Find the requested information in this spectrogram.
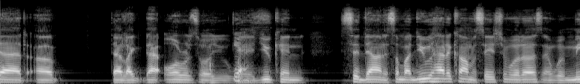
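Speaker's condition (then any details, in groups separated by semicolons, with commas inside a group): No condition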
